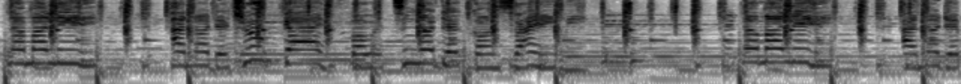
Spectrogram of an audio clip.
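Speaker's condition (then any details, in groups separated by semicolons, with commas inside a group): No condition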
